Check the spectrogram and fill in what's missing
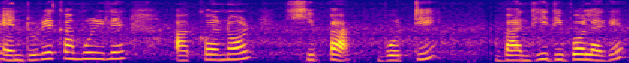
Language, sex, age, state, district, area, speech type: Assamese, female, 30-45, Assam, Sonitpur, rural, spontaneous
